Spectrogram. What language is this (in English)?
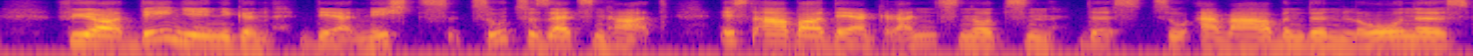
German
